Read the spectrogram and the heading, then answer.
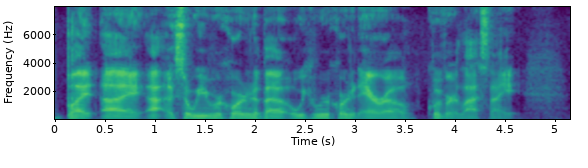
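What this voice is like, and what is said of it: Froggy, hoarse voice. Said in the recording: “I was sick this week. ... It's also why my voice sounds kind of froggy.”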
